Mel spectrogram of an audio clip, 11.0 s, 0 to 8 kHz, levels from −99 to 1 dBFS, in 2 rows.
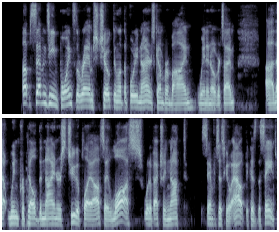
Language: English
